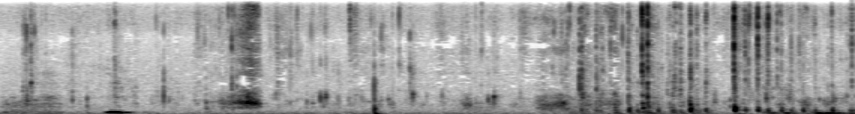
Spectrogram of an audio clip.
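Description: Maltese dog licking a person's fingers: faint, wet mouth sounds and small clicks of its tongue, coming more often in the second half.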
